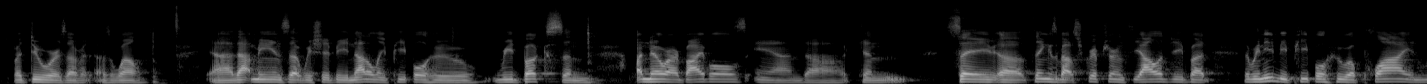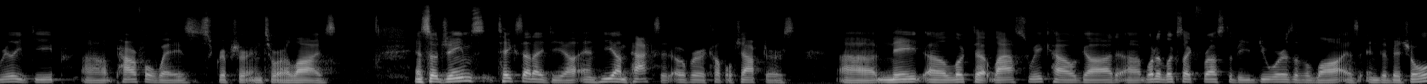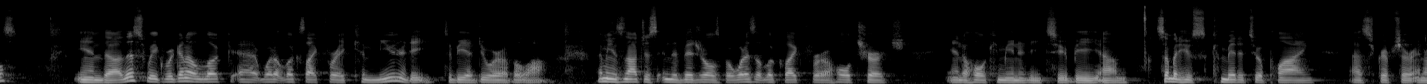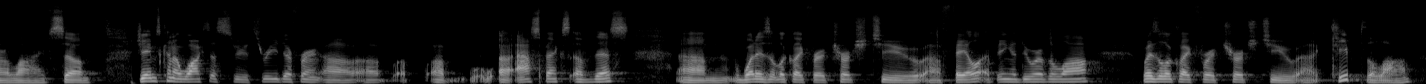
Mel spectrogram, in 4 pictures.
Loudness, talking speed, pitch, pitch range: -32 LUFS, 205 wpm, 110 Hz, 100-120 Hz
